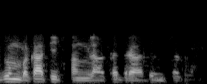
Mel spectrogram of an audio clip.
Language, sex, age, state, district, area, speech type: Manipuri, female, 45-60, Manipur, Kangpokpi, urban, conversation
